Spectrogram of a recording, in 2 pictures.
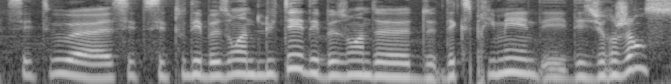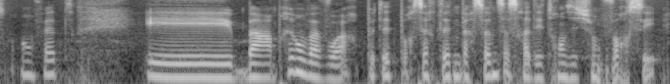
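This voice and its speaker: A woman's voice: on the low side, fairly even intonation, normal speed, dark tone. A woman, a theatre director talking in a casual radio interview, hesitant and full of fillers. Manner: hesitant, many fillers, laughs often.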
